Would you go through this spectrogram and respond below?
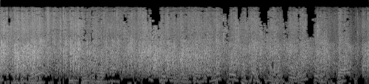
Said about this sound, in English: we've got some applause for the tank.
